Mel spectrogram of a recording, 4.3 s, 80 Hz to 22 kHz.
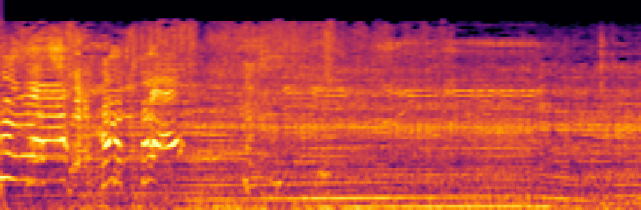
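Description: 1991 Ford Fiesta 1.4 four-cylinder petrol engine heard from inside the cabin, pulling in gear with its note rising slowly. Near the end the pitch drops as the throttle is lifted for a gear change.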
